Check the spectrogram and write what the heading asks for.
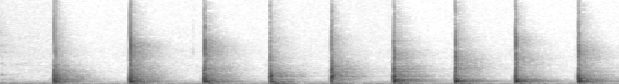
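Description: A kitchen utensil striking a stiff pizza crust against a wooden countertop: about nine sharp, evenly spaced knocks, roughly two a second, cracking the crust.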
